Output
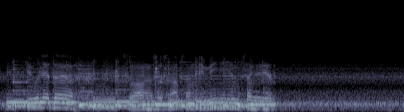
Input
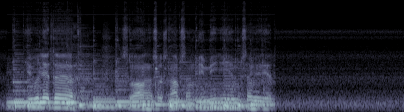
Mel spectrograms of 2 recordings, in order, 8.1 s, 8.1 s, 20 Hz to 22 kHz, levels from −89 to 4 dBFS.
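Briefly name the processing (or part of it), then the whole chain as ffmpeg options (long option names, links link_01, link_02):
bass amplifier: -af "acompressor=threshold=-35dB:ratio=5,highpass=69,equalizer=frequency=97:width_type=q:width=4:gain=8,equalizer=frequency=230:width_type=q:width=4:gain=9,equalizer=frequency=330:width_type=q:width=4:gain=-3,equalizer=frequency=590:width_type=q:width=4:gain=4,equalizer=frequency=940:width_type=q:width=4:gain=-8,equalizer=frequency=1500:width_type=q:width=4:gain=8,lowpass=frequency=2100:width=0.5412,lowpass=frequency=2100:width=1.3066"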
